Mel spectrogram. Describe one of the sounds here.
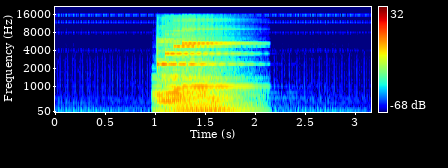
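A bright electronic chime rings out and quickly fades.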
